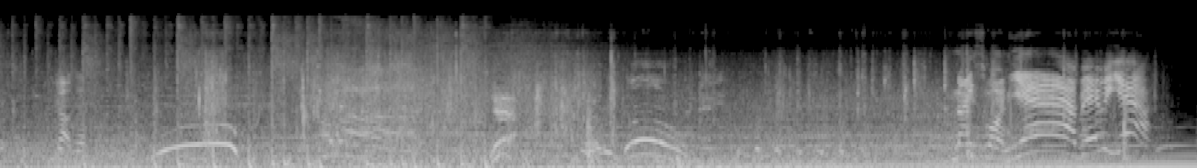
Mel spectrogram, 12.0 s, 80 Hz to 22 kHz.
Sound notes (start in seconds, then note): 1.5 whooping; 2.8 fish splashing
